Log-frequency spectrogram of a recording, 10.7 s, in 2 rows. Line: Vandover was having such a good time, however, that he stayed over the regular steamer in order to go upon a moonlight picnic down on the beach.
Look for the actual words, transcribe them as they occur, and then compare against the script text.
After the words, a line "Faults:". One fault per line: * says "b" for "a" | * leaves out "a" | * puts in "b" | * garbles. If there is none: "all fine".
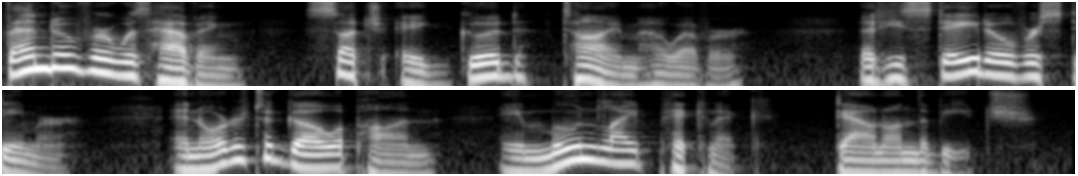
Vandover was having such a good time, however, that he stayed over steamer in order to go upon a moonlight picnic down on the beach.
Faults:
* leaves out "the regular"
